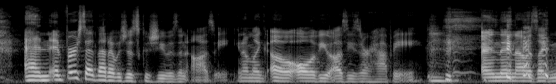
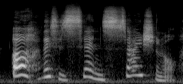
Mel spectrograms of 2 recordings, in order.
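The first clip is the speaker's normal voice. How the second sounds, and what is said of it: Bad imitation Australian accent. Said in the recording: “my bad Australian accent”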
